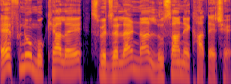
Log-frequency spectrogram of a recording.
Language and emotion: Gujarati, neutral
